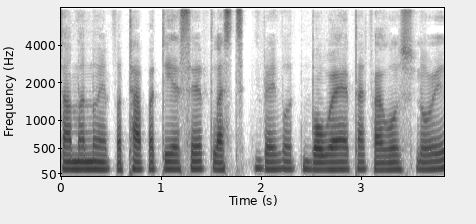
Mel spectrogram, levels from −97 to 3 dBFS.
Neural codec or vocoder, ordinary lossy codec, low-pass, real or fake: codec, 16 kHz, 1 kbps, FunCodec, trained on LibriTTS, 50 frames a second; none; none; fake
